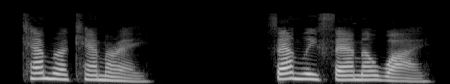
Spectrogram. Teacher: Native speakers often remove the middle schwa sound. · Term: syncopy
